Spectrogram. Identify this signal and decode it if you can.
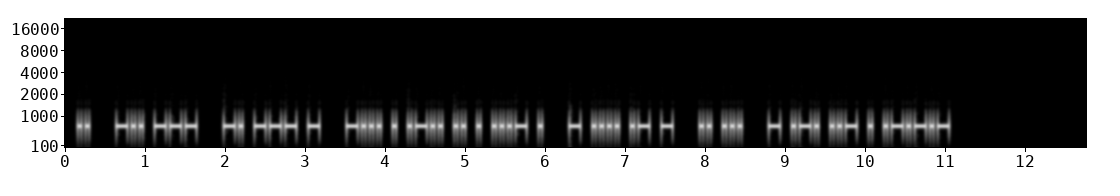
Morse code, heard as a keyed tone, about 25 wpm, 700 Hz. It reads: I DO NOT BELIEVE THAT IS TRUE.
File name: practice / 25wpm / Sentences with 4-Word Phrases - 25wpm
